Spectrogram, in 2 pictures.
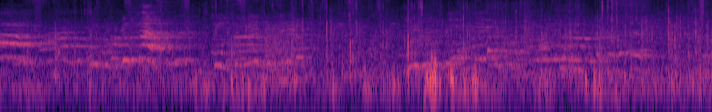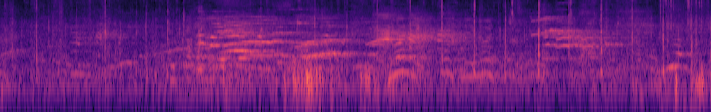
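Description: Children and adults talking and calling out in the background, playground chatter that grows louder about nine seconds in, with a few light knocks.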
